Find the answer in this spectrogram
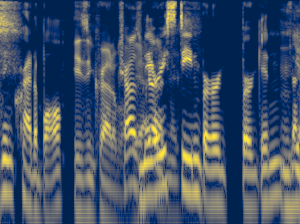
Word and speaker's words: Steenburgen: Charles Mary Steenburgen, is that how you say it?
